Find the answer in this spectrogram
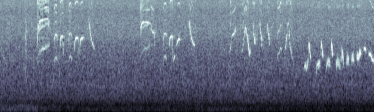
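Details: White-rumped shama singing with water in the background: bursts of sharp, high, scratchy notes and whistles separated by pauses, then a quick run of rising whistled notes at the end.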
